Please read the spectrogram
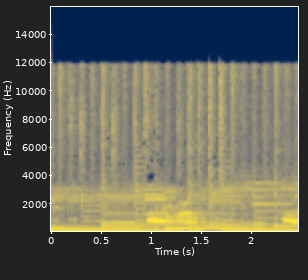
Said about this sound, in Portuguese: Os cachorros. Caraca, os cachorros. Caraca, deu uma louca nos cachorros. É, não, pior que é uma casa só, mas tem vários cachorros.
